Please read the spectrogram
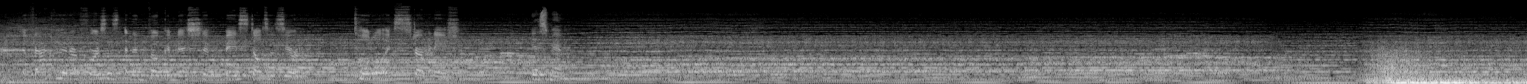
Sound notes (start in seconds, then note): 13.6 massive explosion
